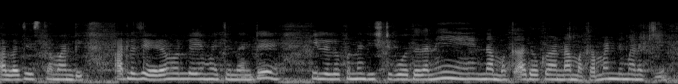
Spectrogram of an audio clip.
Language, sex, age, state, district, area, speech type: Telugu, female, 18-30, Andhra Pradesh, N T Rama Rao, urban, spontaneous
